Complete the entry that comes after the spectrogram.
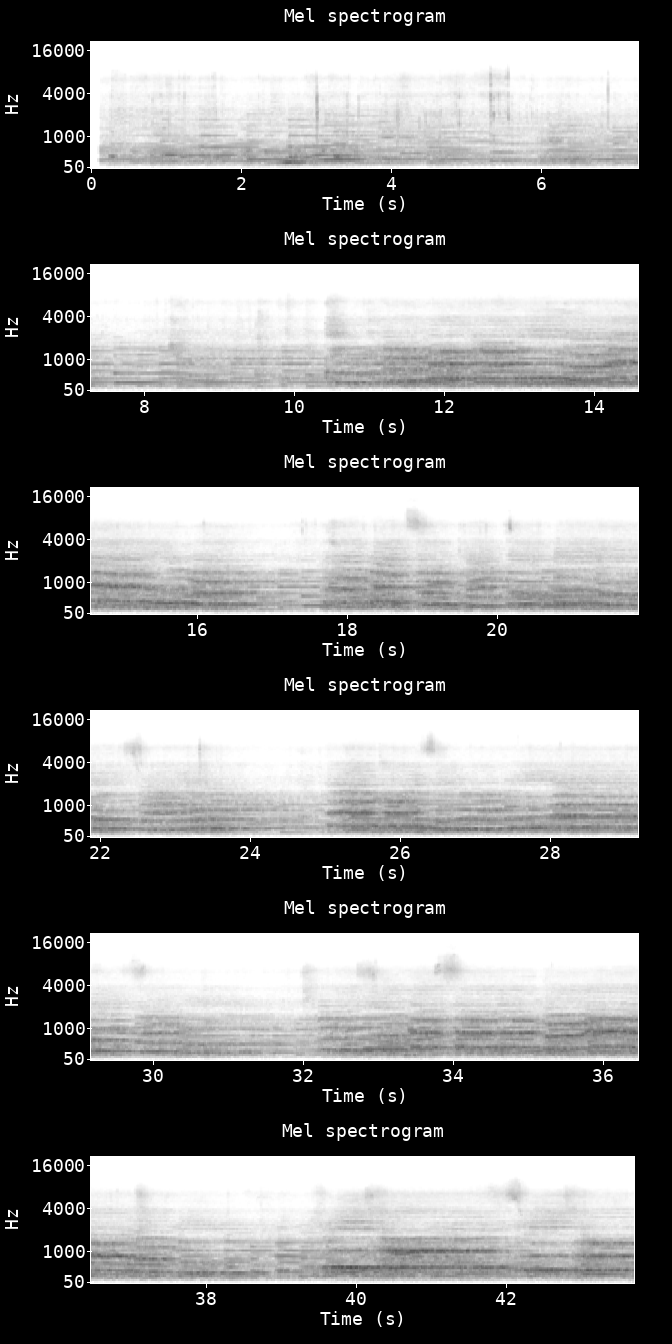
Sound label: o come o come emmanuel sung at advent prayer service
